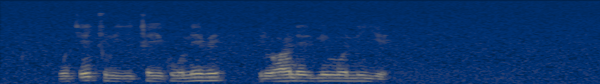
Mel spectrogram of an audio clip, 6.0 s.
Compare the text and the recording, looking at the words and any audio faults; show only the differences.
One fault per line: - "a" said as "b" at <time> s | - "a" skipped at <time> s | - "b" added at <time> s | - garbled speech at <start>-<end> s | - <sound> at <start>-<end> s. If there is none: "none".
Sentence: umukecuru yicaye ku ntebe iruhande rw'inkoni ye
none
